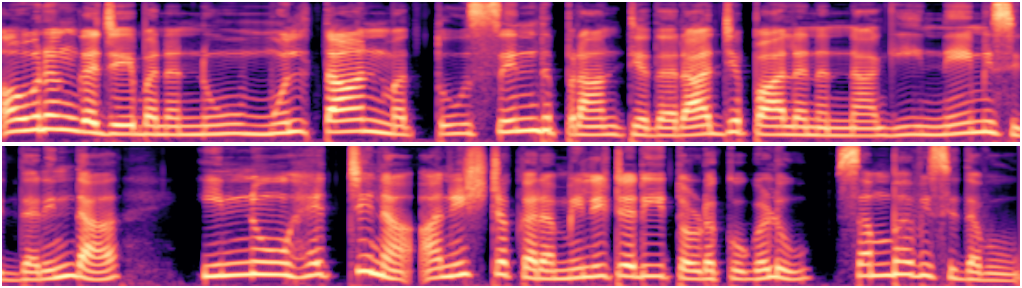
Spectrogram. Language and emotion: Kannada, neutral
